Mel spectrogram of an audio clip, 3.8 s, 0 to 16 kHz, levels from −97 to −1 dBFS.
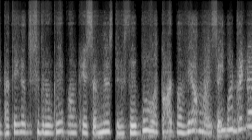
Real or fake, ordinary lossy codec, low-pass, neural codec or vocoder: fake; Opus, 32 kbps; 14.4 kHz; codec, 44.1 kHz, 0.9 kbps, DAC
